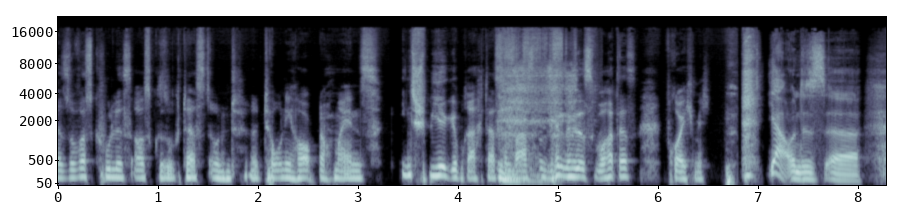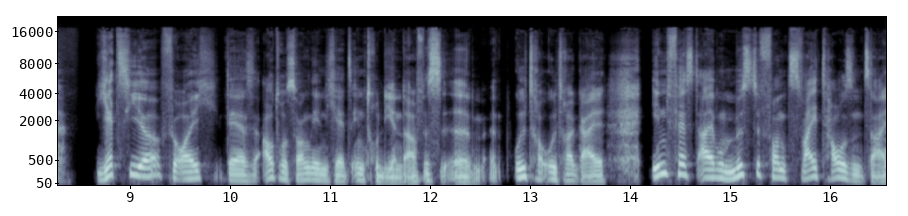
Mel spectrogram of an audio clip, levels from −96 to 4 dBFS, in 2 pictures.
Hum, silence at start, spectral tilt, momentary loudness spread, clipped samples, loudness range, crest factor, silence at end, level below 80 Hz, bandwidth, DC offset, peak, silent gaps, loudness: none; 0 s; -4.5 dB/octave; 7 LU; under 0.1%; 2 LU; 18 dB; 0 s; -42 dBFS; 17.5 kHz; under 0.1%; -2 dBFS; none; -19 LUFS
